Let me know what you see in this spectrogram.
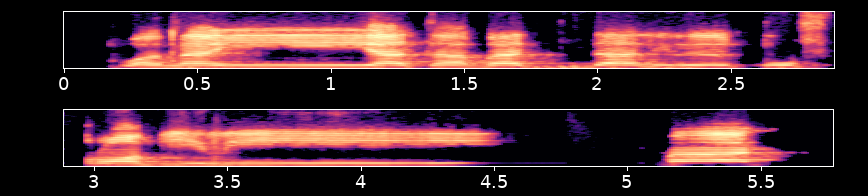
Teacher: Kemudian mat badalnya dibaca dengan 4 harokat.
